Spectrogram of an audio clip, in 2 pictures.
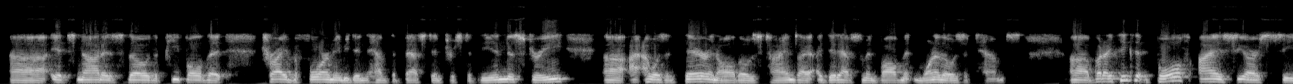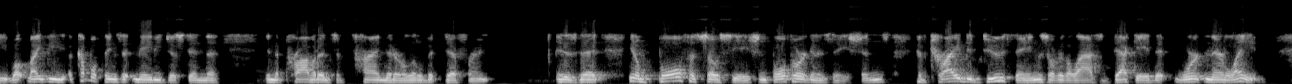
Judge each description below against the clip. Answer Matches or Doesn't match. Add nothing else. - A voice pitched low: Matches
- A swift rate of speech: Matches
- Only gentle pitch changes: Doesn't match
